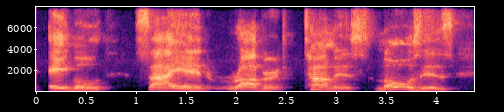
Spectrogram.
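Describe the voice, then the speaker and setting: Speaking in an American accent, a man uses an animated tone and a fairly high pitch. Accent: Southern US with a bit of New York. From US South. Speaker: photographer. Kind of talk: webinar pre-show chat. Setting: online video broadcast.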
